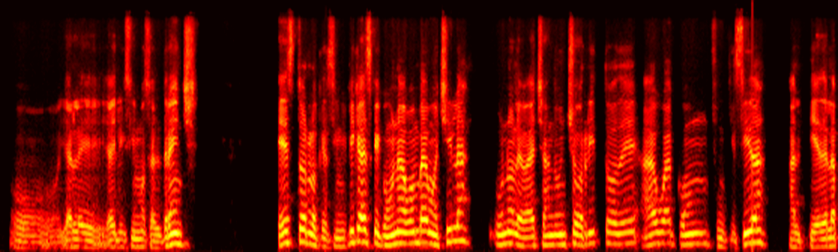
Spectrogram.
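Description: A man's voice: medium pitch, dry recording, clean studio sound. A man teaching an online agronomy class, explaining patiently and often checking in with his students. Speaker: agronomy instructor.

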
